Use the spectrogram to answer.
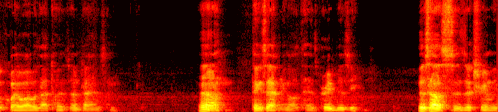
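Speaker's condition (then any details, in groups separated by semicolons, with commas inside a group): ALS; hospice, diaphragm weakening, very weak, morphine, lorazepam, breathing machine; reduced breathing, neck muscles compensating, tires quickly talking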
